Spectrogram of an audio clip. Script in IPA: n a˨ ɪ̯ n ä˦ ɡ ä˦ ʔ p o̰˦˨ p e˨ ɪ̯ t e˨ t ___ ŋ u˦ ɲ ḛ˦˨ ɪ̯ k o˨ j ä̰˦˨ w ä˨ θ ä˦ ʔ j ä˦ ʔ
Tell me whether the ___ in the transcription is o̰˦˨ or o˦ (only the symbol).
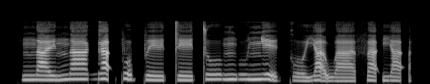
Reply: o˦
